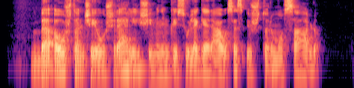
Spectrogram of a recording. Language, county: Lithuanian, Šiauliai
